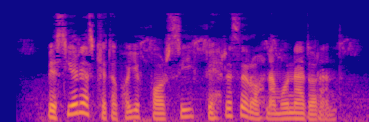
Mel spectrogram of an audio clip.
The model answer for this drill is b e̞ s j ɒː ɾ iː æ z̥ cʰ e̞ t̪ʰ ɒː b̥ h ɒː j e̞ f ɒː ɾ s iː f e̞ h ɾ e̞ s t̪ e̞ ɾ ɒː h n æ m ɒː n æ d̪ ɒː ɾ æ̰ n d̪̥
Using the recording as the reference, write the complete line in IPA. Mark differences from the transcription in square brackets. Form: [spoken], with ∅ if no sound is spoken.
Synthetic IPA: b e̞ s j ɒː ɾ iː æ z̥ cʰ e̞ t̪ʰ ɒː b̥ h ɒː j e̞ f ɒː ɾ s iː f e̞ h ɾ e̞ s t̪ e̞ ɾ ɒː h n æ m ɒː n æ d̪ ɒː ɾ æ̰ n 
